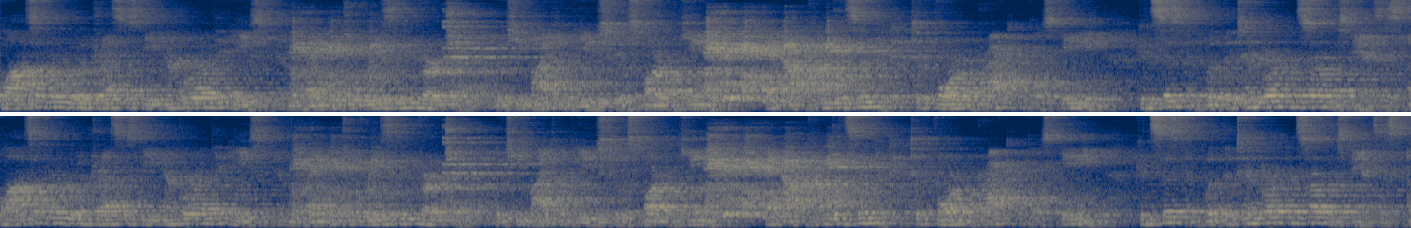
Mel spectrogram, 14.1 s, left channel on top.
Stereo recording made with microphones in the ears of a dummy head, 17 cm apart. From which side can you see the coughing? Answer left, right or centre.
left.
